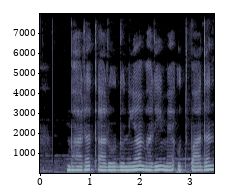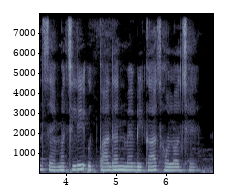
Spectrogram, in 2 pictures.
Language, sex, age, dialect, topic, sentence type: Maithili, female, 18-24, Angika, agriculture, statement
